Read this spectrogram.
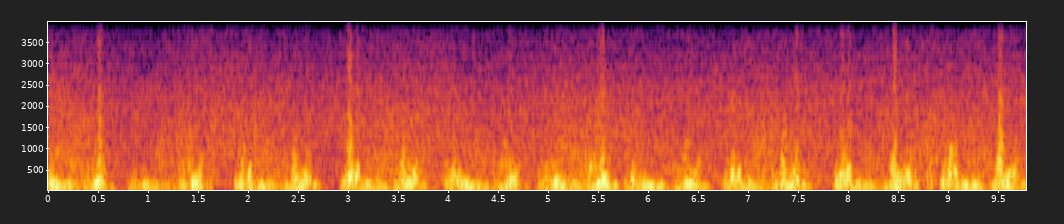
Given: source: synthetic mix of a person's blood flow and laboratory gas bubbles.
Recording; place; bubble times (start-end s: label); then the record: Doppler ultrasound of blood flow; precordium
8.43-8.50 s: bubbles
8.60-8.91 s: bubbles
From the record:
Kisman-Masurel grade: 211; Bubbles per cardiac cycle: several, 3 to 8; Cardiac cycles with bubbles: 1 to 10%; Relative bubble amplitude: barely perceptible (0.100 to 0.250); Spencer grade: 1 (occasional bubble signal discernible with the cardiac motion signal, with majority of cardiac periods free of bubbles); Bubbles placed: only in the low amplitude regions of the cardiac cycle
